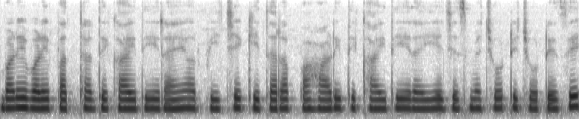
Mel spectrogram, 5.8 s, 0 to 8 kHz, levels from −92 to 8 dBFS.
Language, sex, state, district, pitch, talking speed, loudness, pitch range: Hindi, female, Maharashtra, Chandrapur, 190 Hz, 215 wpm, -17 LUFS, 185-195 Hz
